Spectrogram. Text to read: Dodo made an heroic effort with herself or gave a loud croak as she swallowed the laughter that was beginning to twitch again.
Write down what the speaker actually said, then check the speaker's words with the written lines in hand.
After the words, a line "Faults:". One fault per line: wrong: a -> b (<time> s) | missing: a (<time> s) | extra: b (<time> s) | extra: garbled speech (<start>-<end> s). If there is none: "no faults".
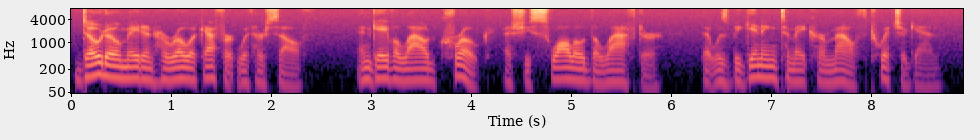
Dodo made an heroic effort with herself and gave a loud croak as she swallowed the laughter that was beginning to make her mouth twitch again.
Faults:
wrong: or -> and (2.9 s)
extra: make her mouth (7.2 s)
